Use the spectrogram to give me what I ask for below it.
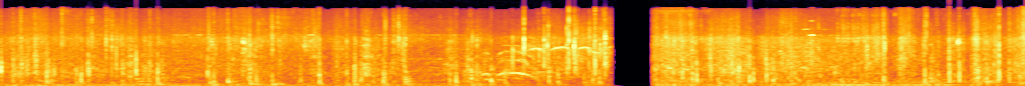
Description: Horse trotting before a small crowd briefly cheers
